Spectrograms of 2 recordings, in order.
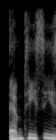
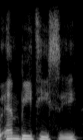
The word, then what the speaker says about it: MTC: And I will do my best not to call you MBTC, but to call you MTC.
